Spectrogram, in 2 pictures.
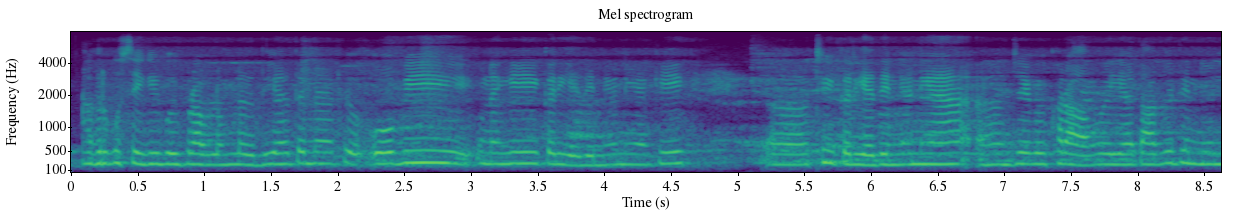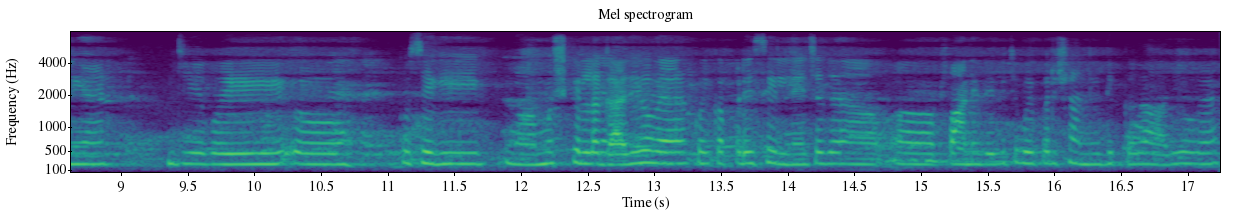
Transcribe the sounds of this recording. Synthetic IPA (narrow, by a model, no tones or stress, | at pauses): əɡəɾkʊseːɡiːk̬oːiːp̬ɾaːbləmləɡd̪iːɛːt̪eːmɛ̃ːpʰɪɾoːbiːʊnẽːɡiːkəɾiːɛːd̪eːniːõːniːɛ̃ːkɪ | ʈʰiːkːəɾiːɛːd̪eniːoːniɛːd͡ʒeːkoːiːkʰəɾaːbɦoːiːɛːt̪aːbiːd̪enioːniːɛː | d͡ʒeːkoːiː | kʊseːɡiːmʊʃkɪlːəɡaːd̪iːɦoːɡɛːkoːiːkəpɽeːseːlneːt͡ʃəd̪a | paːñiːd̪eːʋɪt͡ʃkoːiːpəɾeːʃaːniːd̪ɪkːət̪aːd̪iːɦoːɡɛː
